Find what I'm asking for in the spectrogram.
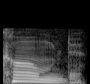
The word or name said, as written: combed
